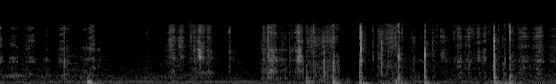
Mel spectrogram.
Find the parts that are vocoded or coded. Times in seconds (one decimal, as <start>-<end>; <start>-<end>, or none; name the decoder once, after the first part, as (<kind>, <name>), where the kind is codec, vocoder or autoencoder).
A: 1.2-3.5 (codec, SNAC); 3.9-4.5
